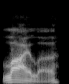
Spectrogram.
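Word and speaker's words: Laila: In December 2015, Bullock revealed to People magazine that she had adopted a second child, a daughter named Layla, pronounced Lila, then 3 years old.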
